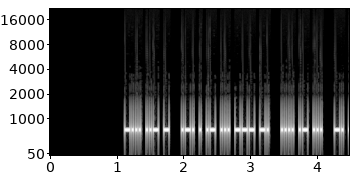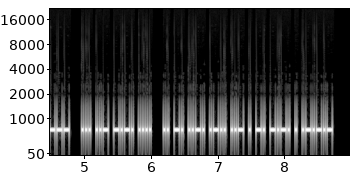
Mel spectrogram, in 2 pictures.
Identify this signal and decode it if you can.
Morse code, heard as a keyed tone, about 44 wpm, 700 Hz. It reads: BUT REASON HAS NO SUCH INFLUENCE.
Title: Sentences from Top 1100 Words 45wpm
